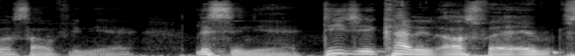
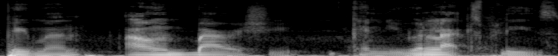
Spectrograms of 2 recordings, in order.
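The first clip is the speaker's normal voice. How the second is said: ordinary talk, nothing marked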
